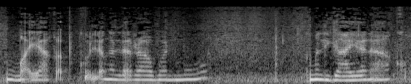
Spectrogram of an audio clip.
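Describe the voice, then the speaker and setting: An actress playing a lovelorn woman pining for her former lover in a Filipino radio melodrama, wistful and halting, with a Filipino accent. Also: medium pitch, flat delivery, gravelly, noisy background. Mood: wistful, yearning. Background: melodramatic background music.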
